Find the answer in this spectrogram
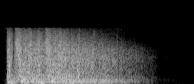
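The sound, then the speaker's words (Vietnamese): A single heavy explosive blast of bursting silver lightning at the feet of a giant, a loud, dense roar that starts abruptly and holds for about a second and a half before cutting off, with no voices. “Vài tiếng nổ vang lên”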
